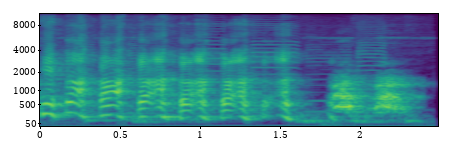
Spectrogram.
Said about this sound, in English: Wow. This neighborhood. It's all the time. It's like this. There's dogs just everywhere. Like, next door, there's, like, 7 dogs. Jeez. It's insane. Like, I think only dogs live there, maybe.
